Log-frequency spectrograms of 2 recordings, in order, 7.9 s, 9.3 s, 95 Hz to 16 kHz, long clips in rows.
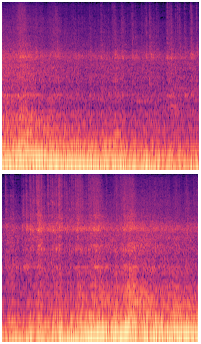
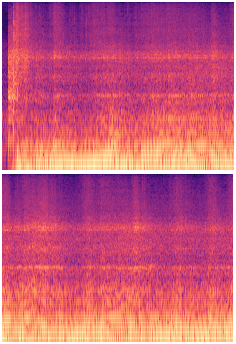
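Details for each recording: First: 1973 Plymouth Road Runner big-block V8 with four-speed on a test drive under load: deep drone with uneven loping exhaust beat, feels like running on seven cylinders; a passenger-side cylinder keeps dropping out, possibly as on the last drive, cause not confirmed. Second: 1973 Plymouth Road Runner big block V8 after fixing header leak, header bolts and intake leak: even, deep exhaust beat through light revs with no ticking or puffing from a leak. Healthy exhaust.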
